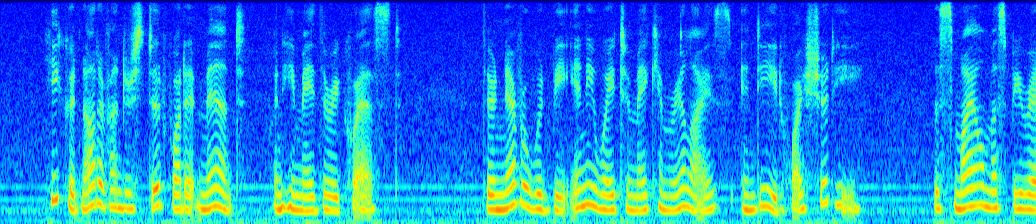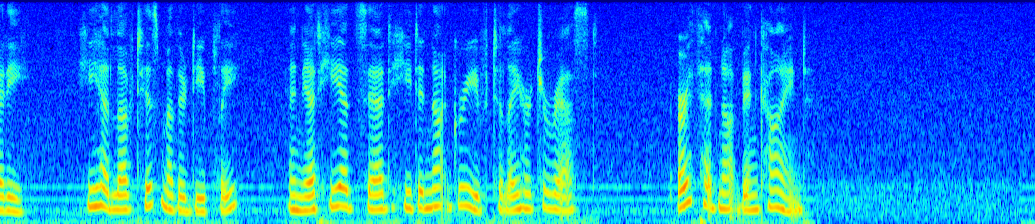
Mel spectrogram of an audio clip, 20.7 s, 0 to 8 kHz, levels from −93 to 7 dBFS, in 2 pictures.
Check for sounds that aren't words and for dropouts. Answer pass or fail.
pass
